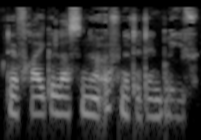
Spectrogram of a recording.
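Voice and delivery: plain reading voice

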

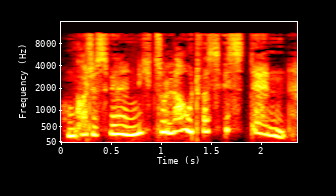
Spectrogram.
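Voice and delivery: agitated plea to stop the noise; alarmed exclamation. Acted. Alarmed friend hushes the screamer.

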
